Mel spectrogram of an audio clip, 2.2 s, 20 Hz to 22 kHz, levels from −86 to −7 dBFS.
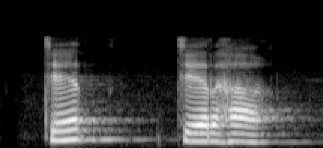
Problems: echo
